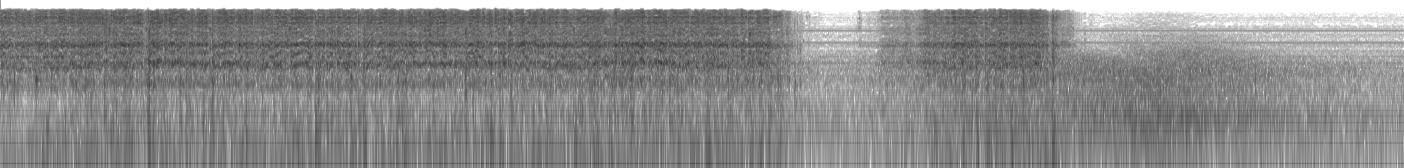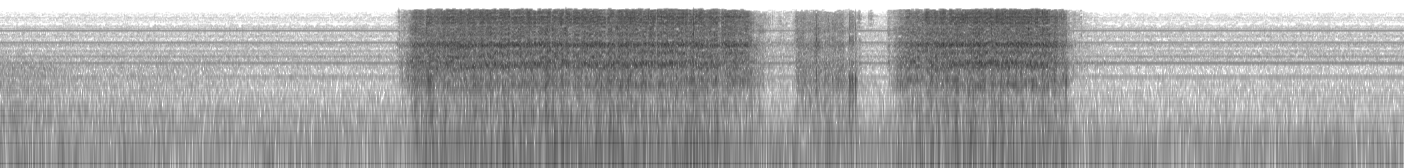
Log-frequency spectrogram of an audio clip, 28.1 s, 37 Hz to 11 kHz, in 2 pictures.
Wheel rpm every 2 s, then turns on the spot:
160, 160, 160, 120, 80, 30, 0, 0, 20, 140, 90, 80, 40, 0.
20-22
